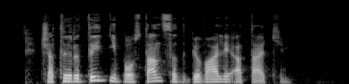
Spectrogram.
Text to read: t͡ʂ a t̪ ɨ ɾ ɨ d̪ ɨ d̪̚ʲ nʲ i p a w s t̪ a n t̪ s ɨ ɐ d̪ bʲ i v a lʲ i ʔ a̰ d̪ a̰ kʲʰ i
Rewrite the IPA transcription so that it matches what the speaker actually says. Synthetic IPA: t͡ʂ a t̪ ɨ ɾ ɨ t̪ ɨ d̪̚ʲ nʲ i p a w s t̪ a n t̪ s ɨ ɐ d̪ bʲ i v a lʲ i ʔ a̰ t̪ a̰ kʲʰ i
